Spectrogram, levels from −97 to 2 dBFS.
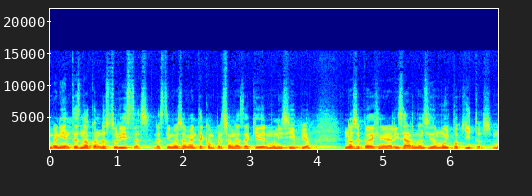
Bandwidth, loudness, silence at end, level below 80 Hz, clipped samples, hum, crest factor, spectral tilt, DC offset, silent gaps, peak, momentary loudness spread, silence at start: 11 kHz; -17 LUFS; 0 s; -54 dBFS; under 0.1%; none; 14 dB; -7 dB/octave; under 0.1%; none; -2 dBFS; 7 LU; 0 s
